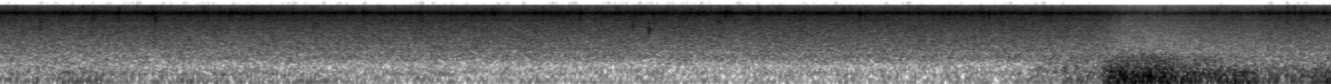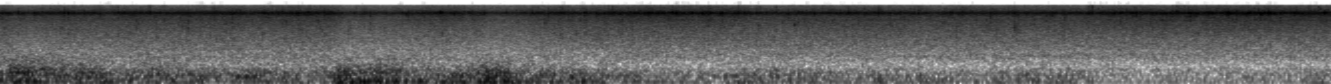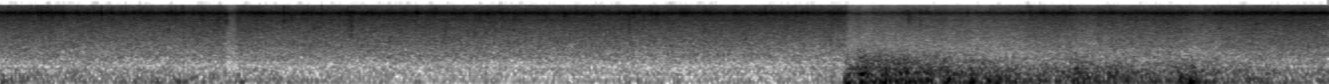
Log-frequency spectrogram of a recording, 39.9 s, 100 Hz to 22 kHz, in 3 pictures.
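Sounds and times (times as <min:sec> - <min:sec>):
steady rain: 0:00.0 - 0:39.9
rolling thunder: 0:10.4 - 0:19.3, 0:35.0 - 0:39.6.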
